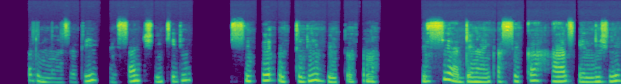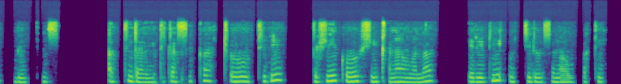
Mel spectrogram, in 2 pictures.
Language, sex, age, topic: Gamo, female, 25-35, government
